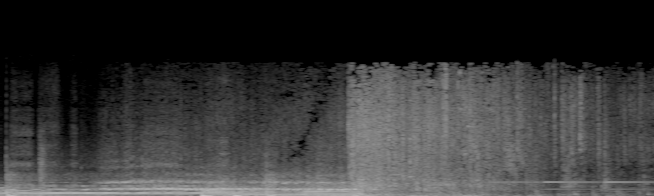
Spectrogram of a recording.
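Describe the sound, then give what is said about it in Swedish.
A car, a Mini Cooper, skids out of control on an icy road. Its tires squeal in loud, sustained tones for several seconds, then give way to a broad, noisy rush that slowly fades. “Bilen går inte att kontrollera. Däcken fattar inte fäste om vägen och ratten lyder inte händerna som så hårt håller i den.”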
